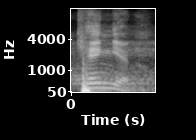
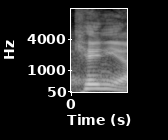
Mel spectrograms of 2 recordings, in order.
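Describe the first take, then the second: First: The word is said loudly with high energy. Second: The word is said quietly with low energy. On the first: The crowd was excited earlier. "This morning y'all were like Kenya. Woo!" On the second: The crowd is now tired. "Now you're like Kenya. I want to go to sleep"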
